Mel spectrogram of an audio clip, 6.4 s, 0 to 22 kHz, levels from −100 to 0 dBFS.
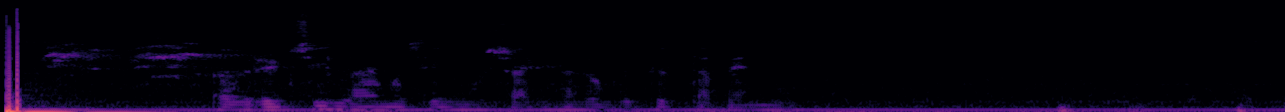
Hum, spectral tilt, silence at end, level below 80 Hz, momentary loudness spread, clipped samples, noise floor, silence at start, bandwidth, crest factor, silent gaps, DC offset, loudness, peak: none; -6 dB/octave; 4.75 s; -58 dBFS; 11 LU; under 0.1%; -74 dBFS; 0.05 s; 15 kHz; 24 dB; none; under 0.1%; -59 LUFS; -28 dBFS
